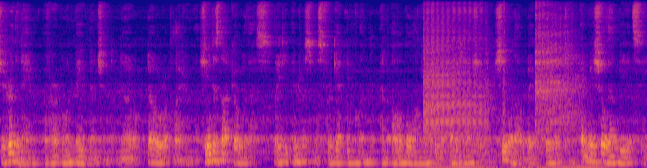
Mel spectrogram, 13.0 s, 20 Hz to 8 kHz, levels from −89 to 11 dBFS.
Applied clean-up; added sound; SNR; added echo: none; Squeak; 7 dB; reverberation time 0.8 s.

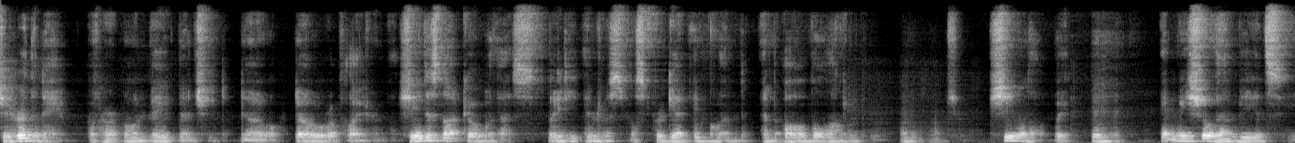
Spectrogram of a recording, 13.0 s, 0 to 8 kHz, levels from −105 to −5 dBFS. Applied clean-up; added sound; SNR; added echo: neural mask model DeepFilterNet 3.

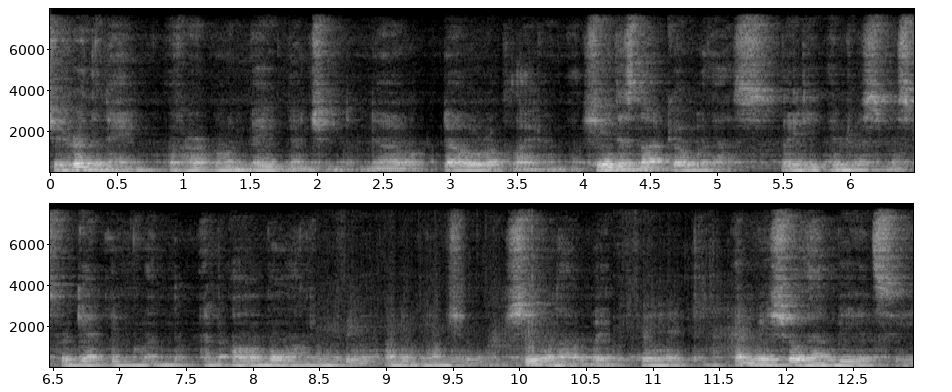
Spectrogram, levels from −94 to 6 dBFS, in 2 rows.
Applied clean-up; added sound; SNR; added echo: neural separator model SepFormer DNS4.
